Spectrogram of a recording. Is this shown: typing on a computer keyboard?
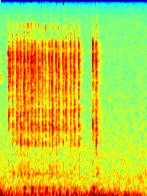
yes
